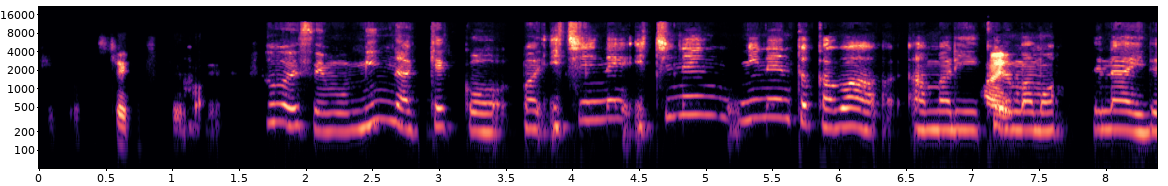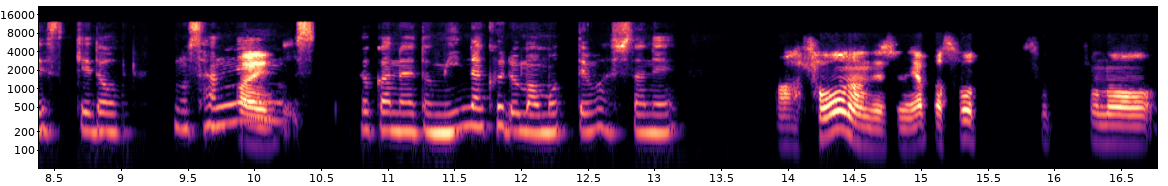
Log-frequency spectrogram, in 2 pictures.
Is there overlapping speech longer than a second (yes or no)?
no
